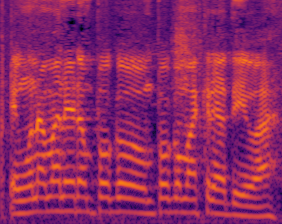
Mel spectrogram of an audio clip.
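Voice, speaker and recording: A young man from Puerto Rico, a painter guest on a TV set, explaining his work modestly with many pauses. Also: high-pitched, a bit bright, a little hiss or hum. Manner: modest, hesitant, many fillers. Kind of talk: TV studio interview. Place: TV studio set.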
